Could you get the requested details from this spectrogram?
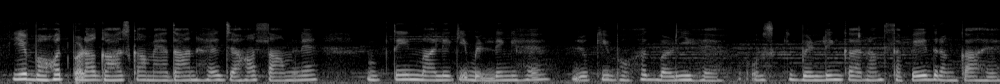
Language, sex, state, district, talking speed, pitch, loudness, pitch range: Hindi, female, Uttar Pradesh, Jalaun, 160 wpm, 200 Hz, -27 LUFS, 195-210 Hz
